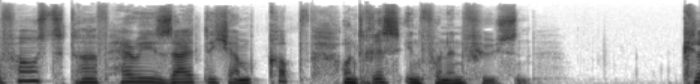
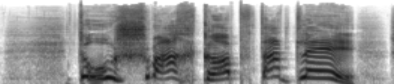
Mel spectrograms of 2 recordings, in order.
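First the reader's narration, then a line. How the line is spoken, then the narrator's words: Shouted insult. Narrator (German): schrie Harry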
